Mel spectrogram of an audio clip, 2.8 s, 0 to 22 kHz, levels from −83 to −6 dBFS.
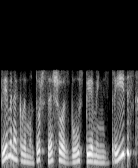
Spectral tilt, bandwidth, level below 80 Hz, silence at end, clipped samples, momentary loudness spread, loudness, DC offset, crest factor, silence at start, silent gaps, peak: -5 dB/octave; 4.1 kHz; -50 dBFS; 0 s; under 0.1%; 6 LU; -16 LUFS; under 0.1%; 14 dB; 0.05 s; none; -2 dBFS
